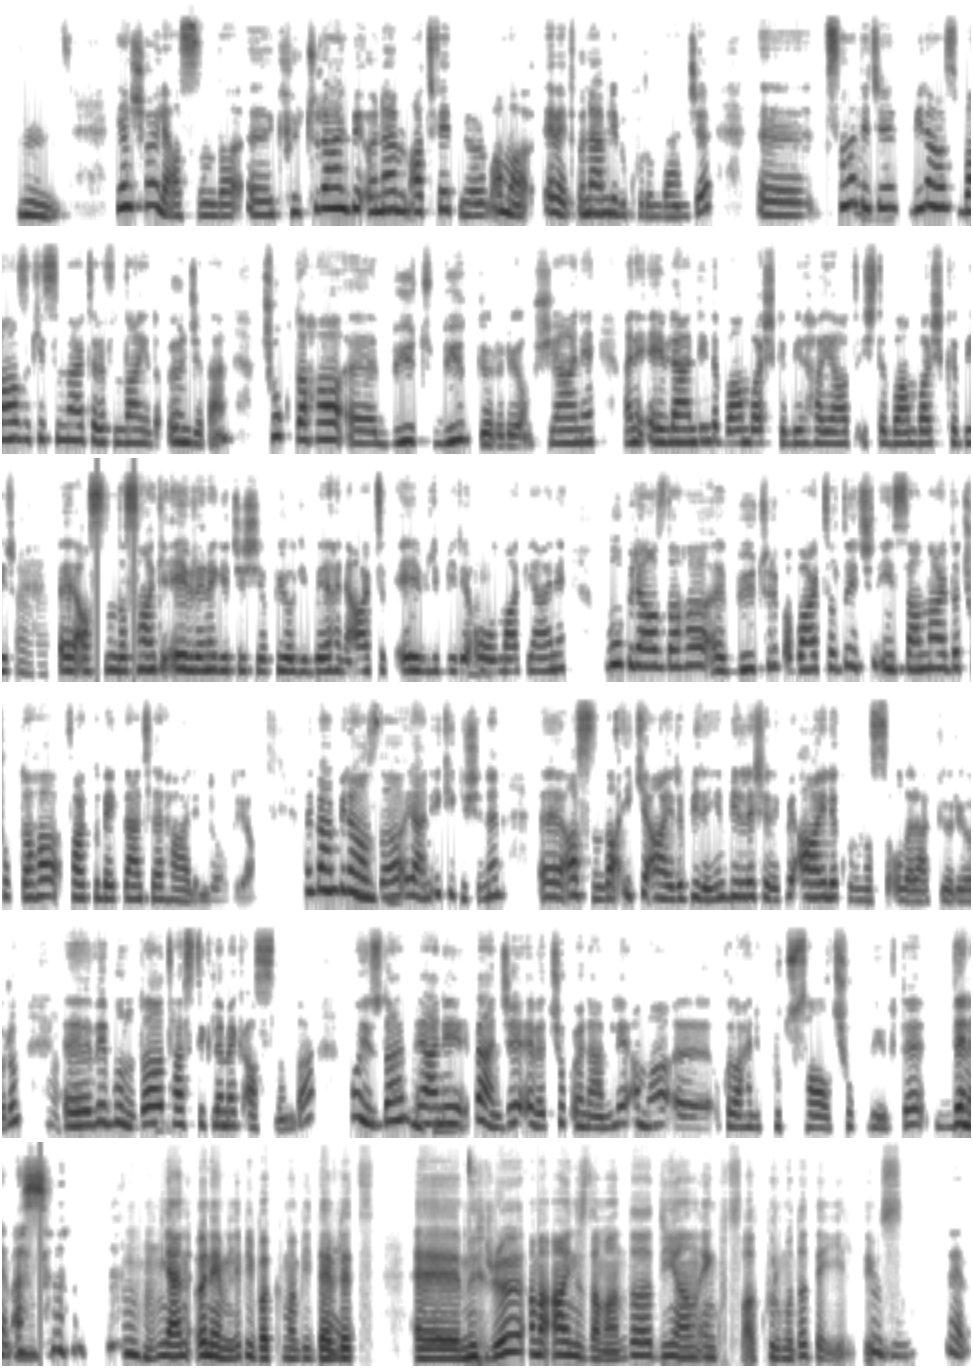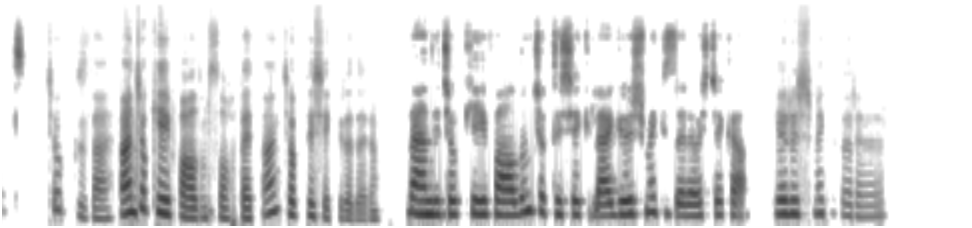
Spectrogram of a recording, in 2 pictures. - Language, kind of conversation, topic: Turkish, podcast, Bir düğün ya da kutlamada herkesin birlikteymiş gibi hissettiği o anı tarif eder misin?
- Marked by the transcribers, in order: other background noise; unintelligible speech; chuckle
